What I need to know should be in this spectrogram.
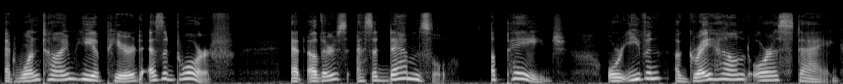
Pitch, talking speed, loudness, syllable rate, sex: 195 Hz, 155 wpm, -18 LUFS, 4.3 syllables/s, female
